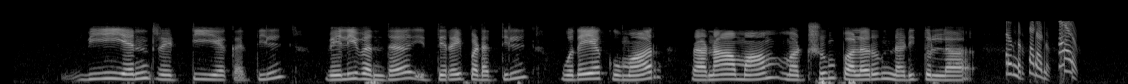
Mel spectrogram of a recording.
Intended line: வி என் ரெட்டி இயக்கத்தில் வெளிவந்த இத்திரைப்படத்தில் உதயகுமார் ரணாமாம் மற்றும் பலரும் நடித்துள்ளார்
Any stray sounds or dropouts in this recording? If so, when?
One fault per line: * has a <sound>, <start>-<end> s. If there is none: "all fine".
* has a chirp, 10.1-10.8 s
